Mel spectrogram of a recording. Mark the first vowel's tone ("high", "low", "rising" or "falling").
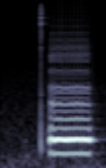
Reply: high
